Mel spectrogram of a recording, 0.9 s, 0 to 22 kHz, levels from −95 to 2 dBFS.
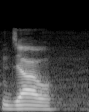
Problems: constant background noise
